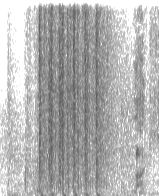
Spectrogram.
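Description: Gunfire in Marvel's Midnight Suns: a quick rattling run of about six shots in under a second, fairly faint, followed by a short tail.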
